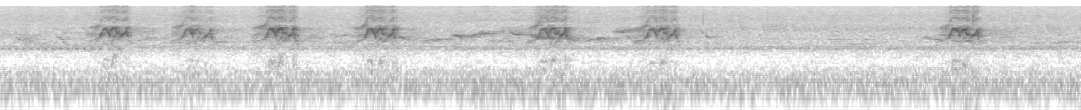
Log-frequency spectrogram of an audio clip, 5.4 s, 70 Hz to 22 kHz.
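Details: Bald eagle calling at the Decorah North nest on 15 May 2017, giving a loose series of sharp, high chirps with uneven gaps, then a pause and one final chirp, against a faint constant hum.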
